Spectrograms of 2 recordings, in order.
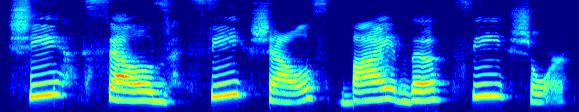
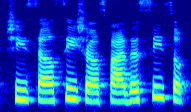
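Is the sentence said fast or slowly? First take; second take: slowly; fast. First: The sentence is said very slowly. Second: The sentence is said very quickly. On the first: "I'm gonna do very slow, very slow" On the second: "Now we're going to speed this up slowly"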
